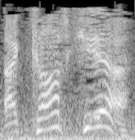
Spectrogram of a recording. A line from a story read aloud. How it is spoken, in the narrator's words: he shouted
